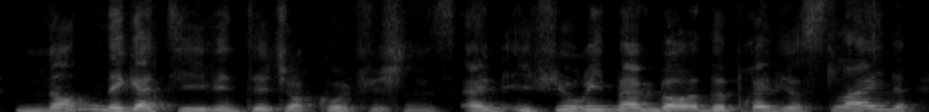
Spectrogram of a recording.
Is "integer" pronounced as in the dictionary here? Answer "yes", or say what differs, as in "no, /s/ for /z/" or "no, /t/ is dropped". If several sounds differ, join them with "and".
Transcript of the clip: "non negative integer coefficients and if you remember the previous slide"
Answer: no, /tʃ/ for /dʒ/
